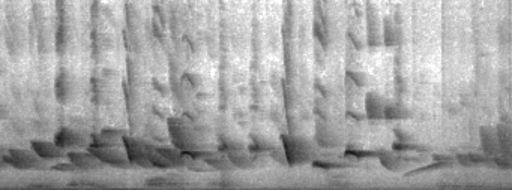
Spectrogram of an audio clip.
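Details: Captive green-winged saltator from a commercial breeding facility delivering rapid, ringing whistled notes that slide down in pitch, grouped into quick bursts about twice a second, with brief low buzzy sounds near the start and end.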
